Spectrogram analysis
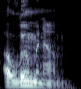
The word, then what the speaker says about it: aluminum: Now, aluminum's an interesting one because I've heard people say aluminium. Aluminium. That's like a British thing, I think, if you call it aluminium or whatever. Aluminum is how that is said, and that is the correct way to say it.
